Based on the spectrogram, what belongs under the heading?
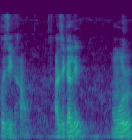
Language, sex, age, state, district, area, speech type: Assamese, male, 45-60, Assam, Nagaon, rural, spontaneous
